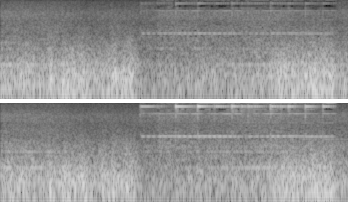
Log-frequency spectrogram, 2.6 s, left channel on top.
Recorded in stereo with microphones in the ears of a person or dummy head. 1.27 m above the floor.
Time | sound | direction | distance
1.0 | a bell | 50° right (ahead or behind) | ?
